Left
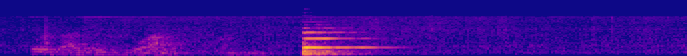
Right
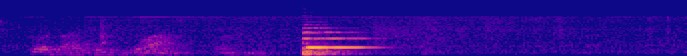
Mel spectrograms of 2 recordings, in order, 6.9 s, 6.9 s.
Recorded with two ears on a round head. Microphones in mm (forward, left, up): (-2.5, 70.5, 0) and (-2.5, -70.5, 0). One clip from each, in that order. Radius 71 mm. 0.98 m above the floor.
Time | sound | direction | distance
0.3 | a man speaking | 35° right (ahead or behind) | 1.2 m
3.0 | a guitar | 55° right (ahead or behind) | 1.3 m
